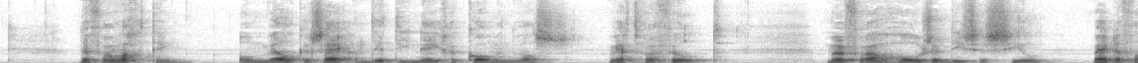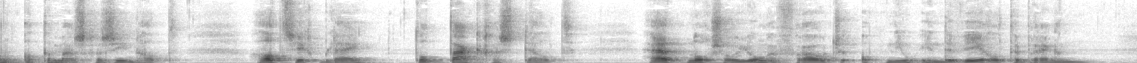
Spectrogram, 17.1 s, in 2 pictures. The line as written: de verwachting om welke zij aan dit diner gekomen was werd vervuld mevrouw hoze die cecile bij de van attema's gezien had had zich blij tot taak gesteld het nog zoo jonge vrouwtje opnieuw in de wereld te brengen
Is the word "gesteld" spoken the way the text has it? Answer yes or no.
yes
